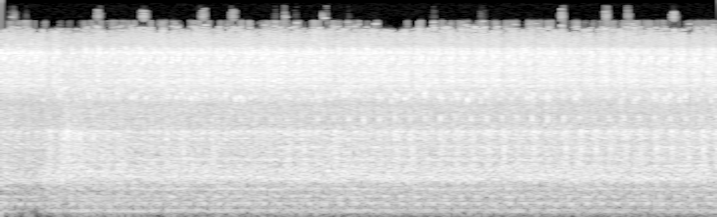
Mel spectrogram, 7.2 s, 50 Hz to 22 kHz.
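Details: Cummins ISX CM871 diesel after bad injector replacement and restart: loud, steady diesel clatter at an even pace with no misses or stumbles; engine idles normally.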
